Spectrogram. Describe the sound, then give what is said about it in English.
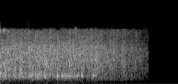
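A brief burst of dense applause, a steady hiss-like wash of clapping that holds for about a second and a half before cutting off abruptly, almost resembling static. “Is that applause? Applause. Oh, it sounded like static.”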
